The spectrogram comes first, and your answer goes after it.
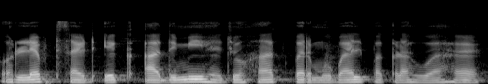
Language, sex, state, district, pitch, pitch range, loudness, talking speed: Hindi, male, Jharkhand, Palamu, 105 Hz, 100-110 Hz, -20 LUFS, 160 wpm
